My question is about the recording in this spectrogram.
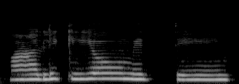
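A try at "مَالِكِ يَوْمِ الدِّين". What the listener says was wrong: اچھا مگر ابھی یو ہے، او ساؤنڈ ہے. Round lips. یو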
